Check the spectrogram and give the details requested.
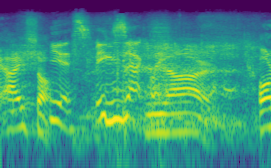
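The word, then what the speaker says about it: Aesop: that matter who is ESOP how do you spell it and do you say asop yes exactly no all right show is calls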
